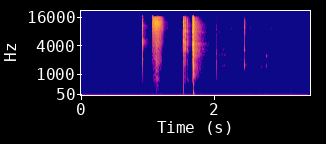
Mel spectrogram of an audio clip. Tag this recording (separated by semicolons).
can; opening; soda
